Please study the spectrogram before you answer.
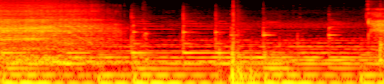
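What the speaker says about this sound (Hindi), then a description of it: "किसी भी ब्लेंडर में डालकर आप भी इसको ग्राइंड कर सकते हैं" A blender grinds ingredients for seekh kabab, a steady whirring motor that starts loud and settles, with small clattering knocks as pieces spin inside.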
